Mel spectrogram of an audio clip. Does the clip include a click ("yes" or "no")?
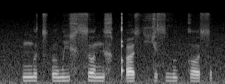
no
